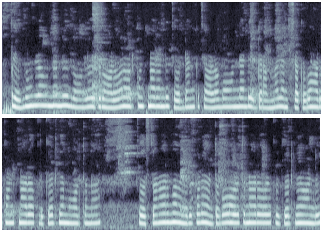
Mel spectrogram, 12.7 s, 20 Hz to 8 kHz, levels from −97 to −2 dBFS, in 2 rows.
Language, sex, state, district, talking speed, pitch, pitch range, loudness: Telugu, female, Andhra Pradesh, Srikakulam, 145 wpm, 220 Hz, 210-230 Hz, -13 LUFS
